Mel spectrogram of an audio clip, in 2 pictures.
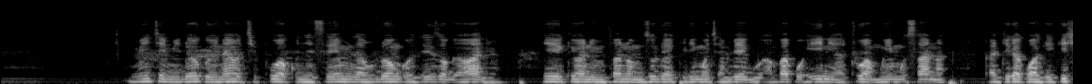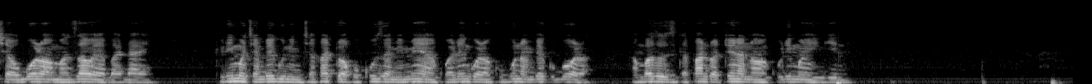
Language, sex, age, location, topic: Swahili, male, 18-24, Dar es Salaam, agriculture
